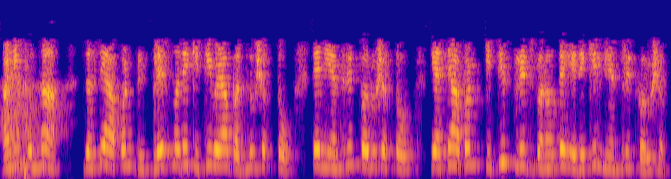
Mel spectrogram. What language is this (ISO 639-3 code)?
mar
